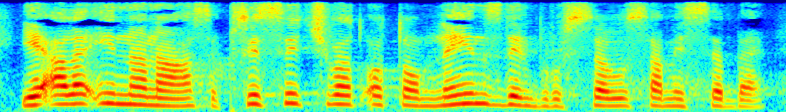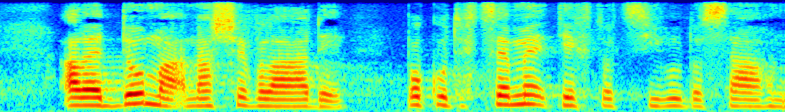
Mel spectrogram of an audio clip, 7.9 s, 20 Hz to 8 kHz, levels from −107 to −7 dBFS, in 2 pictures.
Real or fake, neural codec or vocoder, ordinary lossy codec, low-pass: fake; codec, 16 kHz in and 24 kHz out, 1 kbps, XY-Tokenizer; none; 7.2 kHz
